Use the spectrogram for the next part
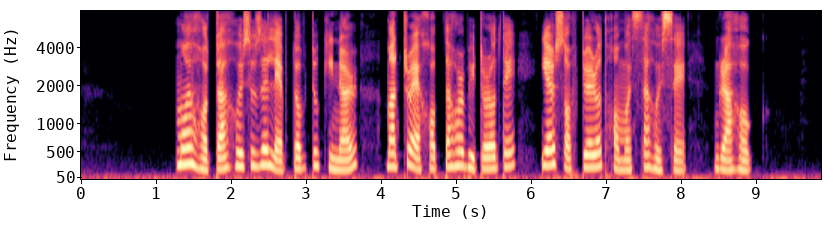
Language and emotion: Assamese, sad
